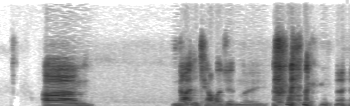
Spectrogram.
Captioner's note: laughs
